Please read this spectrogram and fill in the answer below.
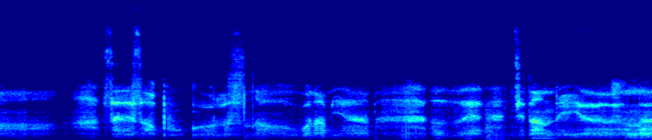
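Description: A person whispering softly in short phrases.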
